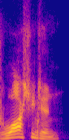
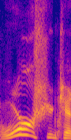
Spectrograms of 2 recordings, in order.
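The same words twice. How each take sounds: First: Washington is said with the standard pronunciation. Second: Washington is said with the local Eastern Washington pronunciation. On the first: The speaker calls it right. "the protect pronunciation is George Washington" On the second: The speaker calls it wrong.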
